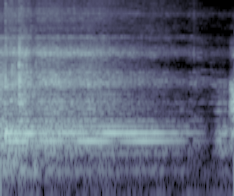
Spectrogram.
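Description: Film soundtrack played through laptop speakers: a sudden hit, then a held tone that slowly fades away.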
